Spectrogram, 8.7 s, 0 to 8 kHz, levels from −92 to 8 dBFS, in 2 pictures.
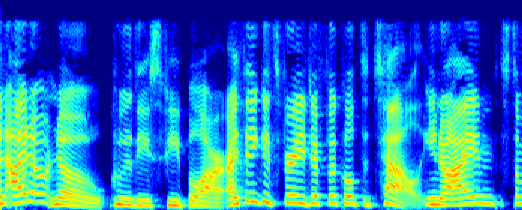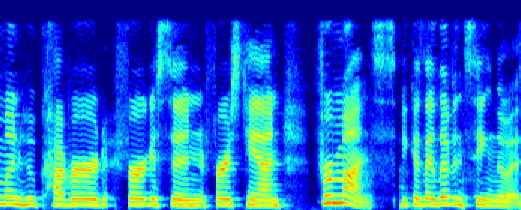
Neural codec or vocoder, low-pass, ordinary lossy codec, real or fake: none; 7.2 kHz; MP3, 64 kbps; real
